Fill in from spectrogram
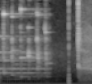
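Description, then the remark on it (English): A phone alarm ringtone chirps in a quick run of repeating electronic tones, then cuts off, followed by a sharp click and a brief rustling burst. No one speaks. “Oops, that's my alarm going off.”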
